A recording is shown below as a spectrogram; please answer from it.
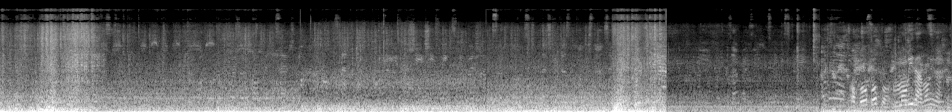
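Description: Steady low road and engine rumble heard from inside a moving bus or coach on a main road, with louder rushes of noise about a second in and again around twelve seconds, then it cuts off abruptly.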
